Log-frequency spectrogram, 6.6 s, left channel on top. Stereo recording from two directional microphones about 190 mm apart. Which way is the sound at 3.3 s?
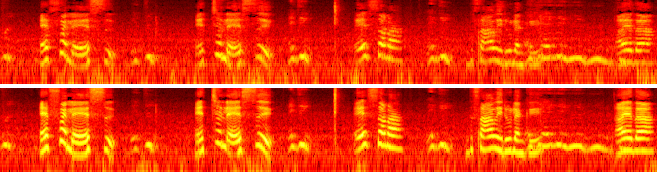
55° right (ahead or behind).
